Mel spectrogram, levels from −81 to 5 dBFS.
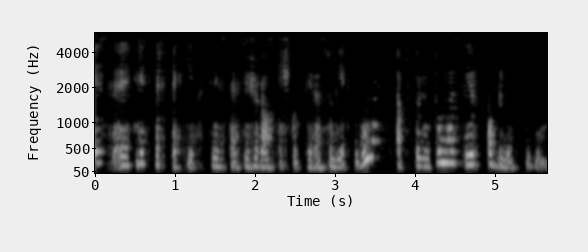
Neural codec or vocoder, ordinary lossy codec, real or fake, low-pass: none; AAC, 24 kbps; real; 5.4 kHz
